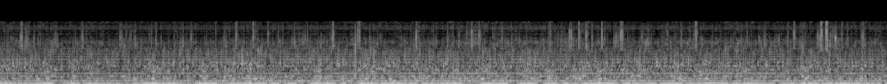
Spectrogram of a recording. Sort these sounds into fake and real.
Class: fake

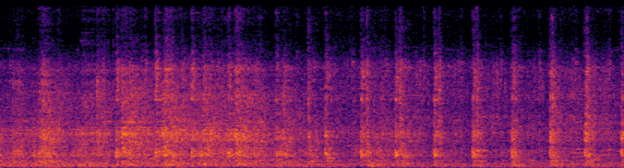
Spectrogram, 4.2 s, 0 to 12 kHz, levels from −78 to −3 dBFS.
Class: real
